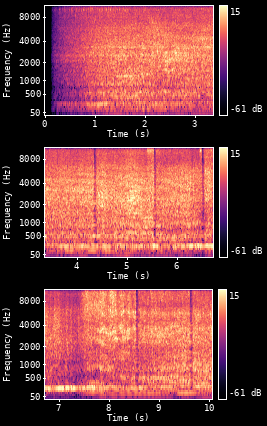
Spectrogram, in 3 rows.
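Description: Austin-Healey 100/4 BN2's four-cylinder engine running as the car drives past at low speed. The sound fades in over the first second.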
